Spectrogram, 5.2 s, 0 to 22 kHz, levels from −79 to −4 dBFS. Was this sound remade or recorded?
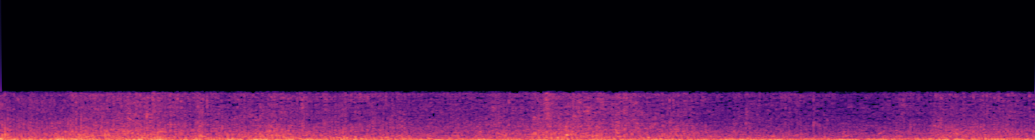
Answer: remade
